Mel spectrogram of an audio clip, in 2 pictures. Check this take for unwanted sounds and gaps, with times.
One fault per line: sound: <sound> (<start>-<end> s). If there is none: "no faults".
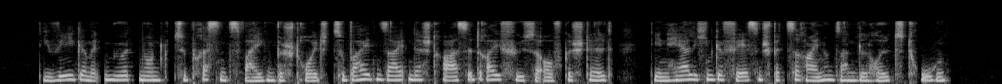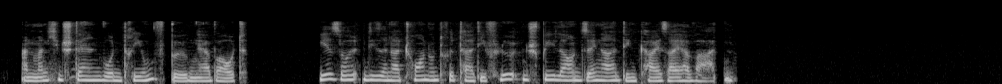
no faults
